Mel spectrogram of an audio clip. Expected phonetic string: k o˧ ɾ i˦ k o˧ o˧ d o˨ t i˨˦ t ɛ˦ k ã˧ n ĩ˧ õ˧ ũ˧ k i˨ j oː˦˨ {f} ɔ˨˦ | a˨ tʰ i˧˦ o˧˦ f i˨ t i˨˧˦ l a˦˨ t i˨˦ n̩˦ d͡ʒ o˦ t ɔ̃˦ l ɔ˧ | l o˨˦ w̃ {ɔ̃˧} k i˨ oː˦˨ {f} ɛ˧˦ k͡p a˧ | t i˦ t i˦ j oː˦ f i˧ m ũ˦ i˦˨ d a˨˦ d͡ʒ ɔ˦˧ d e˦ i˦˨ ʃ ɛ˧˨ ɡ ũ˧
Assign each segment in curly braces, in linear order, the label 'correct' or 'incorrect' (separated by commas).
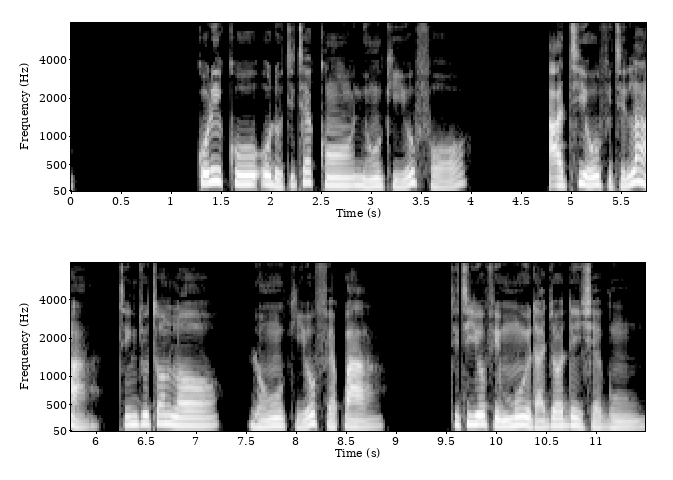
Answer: correct, incorrect, correct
